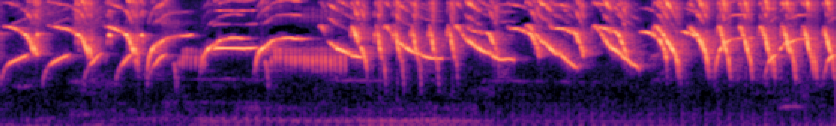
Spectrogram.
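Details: Canaries in a singing duel, a long rolling song used as a lure to get silent canaries singing: quick swooping whistled notes, then fast buzzy repeated trills rolling on without a break.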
